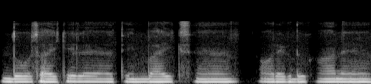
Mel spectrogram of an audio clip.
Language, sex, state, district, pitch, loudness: Hindi, male, Bihar, Patna, 125 Hz, -16 LUFS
